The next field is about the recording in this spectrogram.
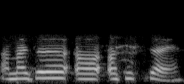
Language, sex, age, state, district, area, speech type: Marathi, female, 18-30, Maharashtra, Nagpur, urban, conversation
